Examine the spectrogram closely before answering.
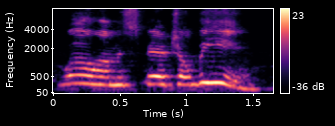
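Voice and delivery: mock wonder.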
